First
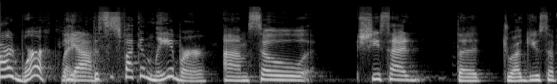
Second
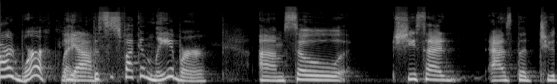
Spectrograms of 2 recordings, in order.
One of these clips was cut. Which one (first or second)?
first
